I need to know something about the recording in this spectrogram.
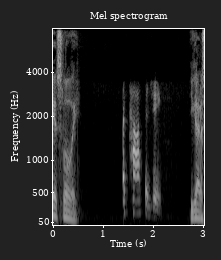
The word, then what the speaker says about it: autophagy: Autophagy. You got to spell it. I think it's ATOPHOGY. I got to look it up. It sounds like esophagus.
